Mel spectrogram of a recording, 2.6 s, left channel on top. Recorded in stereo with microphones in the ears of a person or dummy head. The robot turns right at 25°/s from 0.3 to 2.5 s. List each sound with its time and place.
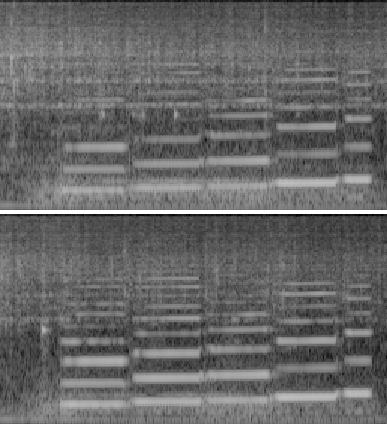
0.4 s a flute: 40° right; by 2.5 s 10° left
